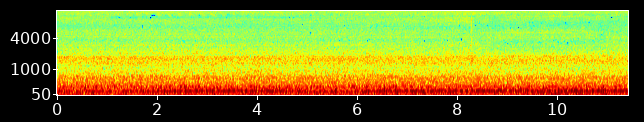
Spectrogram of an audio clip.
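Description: Vehicle engine idling with a steady hum.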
